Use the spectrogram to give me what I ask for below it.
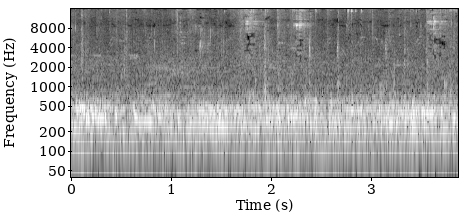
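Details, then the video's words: Cooing from a group of house-kept pigeons in Pakistan: deep, wavering coos overlap in a dense, steady chorus with a few soft clicks. "Pigeon Sound"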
